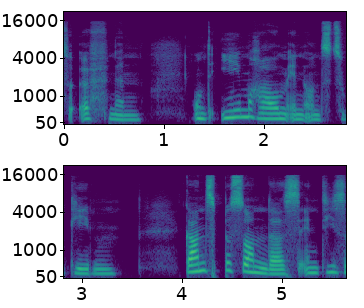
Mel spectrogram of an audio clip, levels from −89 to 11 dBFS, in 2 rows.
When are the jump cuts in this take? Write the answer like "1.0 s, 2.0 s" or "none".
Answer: none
